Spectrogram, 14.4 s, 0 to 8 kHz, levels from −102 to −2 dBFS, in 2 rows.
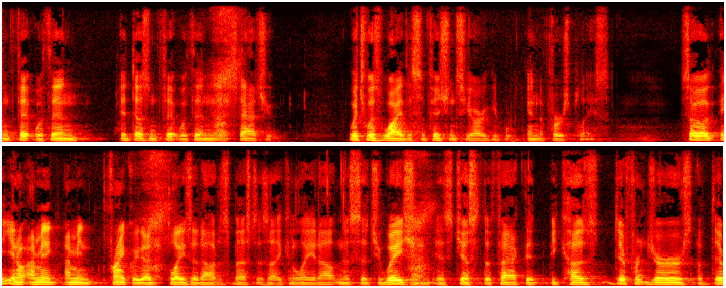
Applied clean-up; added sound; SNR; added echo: neural mask model Resemble Enhance denoiser.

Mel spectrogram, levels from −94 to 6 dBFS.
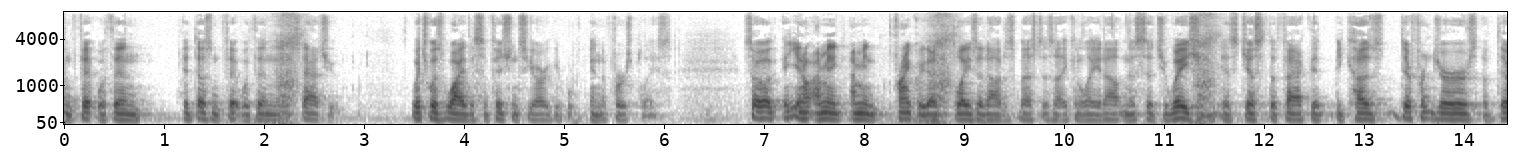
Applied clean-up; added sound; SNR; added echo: none; Hiss; 14 dB; none.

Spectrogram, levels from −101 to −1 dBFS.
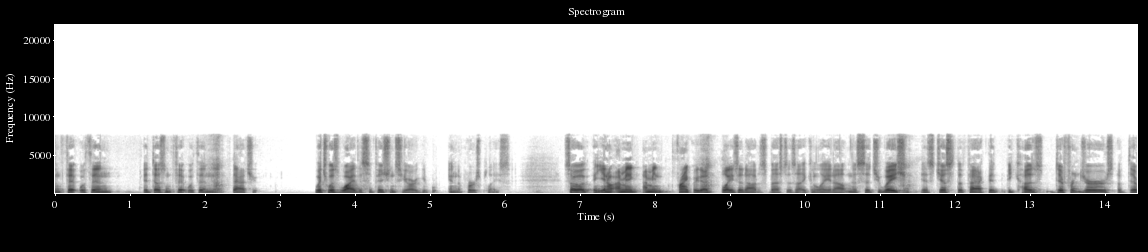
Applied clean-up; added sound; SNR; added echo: neural mask model RNNoise.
